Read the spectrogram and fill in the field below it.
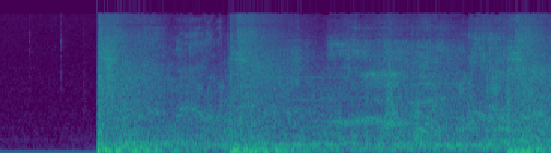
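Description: A weapon fires shots in quick bursts.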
